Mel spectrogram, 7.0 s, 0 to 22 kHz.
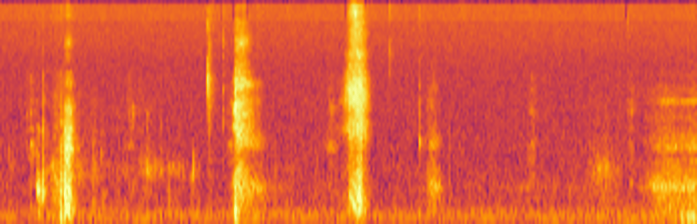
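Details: Three forceful sneezes in quick succession with softer breaths between, part of a sneezing fit continuing from an earlier fit and lasting about 20 minutes at this speed; paroxysmal sneezing.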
